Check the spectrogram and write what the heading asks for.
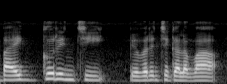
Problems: none marked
